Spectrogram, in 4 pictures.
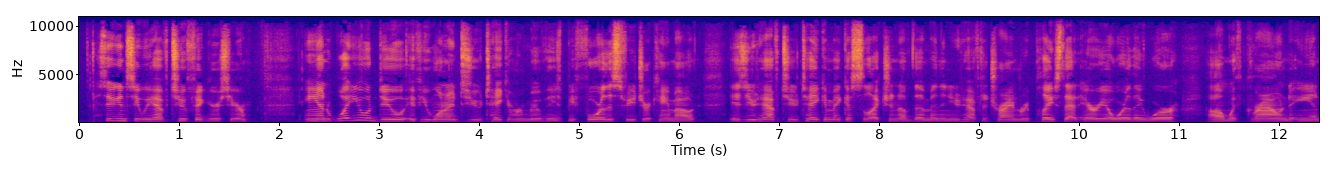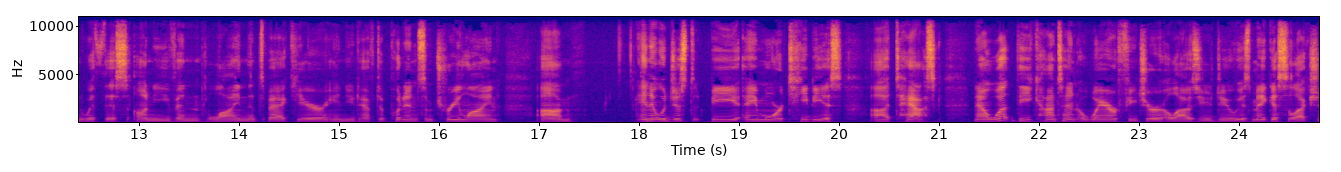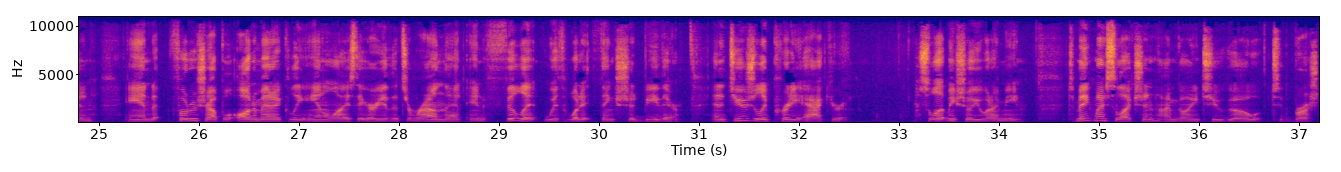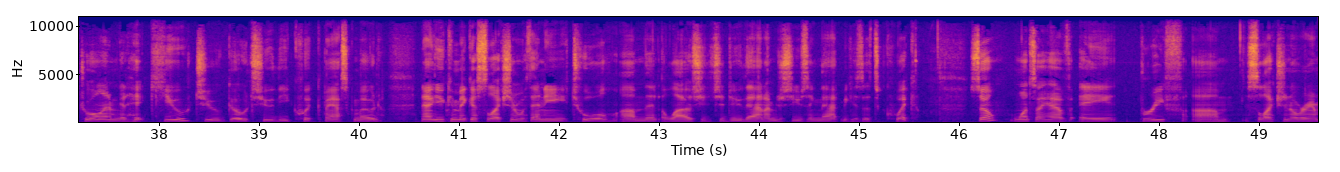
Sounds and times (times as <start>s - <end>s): Speech: 0.1s - 32.6s, 33.2s - 49.5s.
